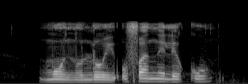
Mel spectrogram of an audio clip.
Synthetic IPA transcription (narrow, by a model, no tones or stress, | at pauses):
mun̤ulojiʔufanɛlɛku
